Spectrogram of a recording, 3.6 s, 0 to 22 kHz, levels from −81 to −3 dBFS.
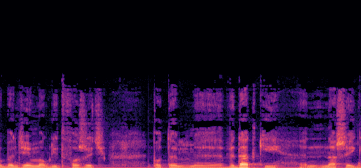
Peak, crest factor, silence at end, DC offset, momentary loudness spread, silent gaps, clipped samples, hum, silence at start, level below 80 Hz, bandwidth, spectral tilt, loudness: -4 dBFS; 20 dB; 0 s; under 0.1%; 11 LU; none; under 0.1%; none; 0 s; -38 dBFS; 11.5 kHz; -5.5 dB/octave; -24 LUFS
